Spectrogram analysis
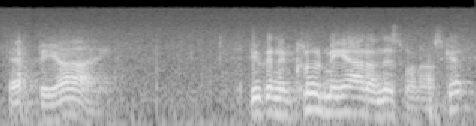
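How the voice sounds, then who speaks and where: An actor playing a reluctant newlywed private detective in an old-time radio drama, with dry, sarcastic wisecracks. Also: male voice, on the high side, expressive, a little fast, bright, forceful tone. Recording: noisy old radio recording.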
